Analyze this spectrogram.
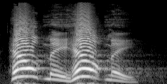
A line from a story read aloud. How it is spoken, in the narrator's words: this scream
